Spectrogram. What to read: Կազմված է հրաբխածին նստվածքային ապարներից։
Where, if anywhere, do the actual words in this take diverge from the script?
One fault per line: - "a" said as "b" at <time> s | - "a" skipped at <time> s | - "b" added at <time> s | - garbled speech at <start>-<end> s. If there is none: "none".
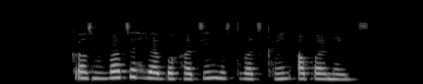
none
